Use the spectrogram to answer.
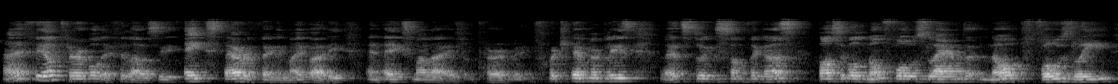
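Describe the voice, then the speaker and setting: A man from Argentina with an Argentine accent, talking in a rambling monologue that swings from low muttering to loud shouting. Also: lively intonation, unhurried, hardly any pauses. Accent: Argentine Spanish. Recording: very echoey room, far from the mic.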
